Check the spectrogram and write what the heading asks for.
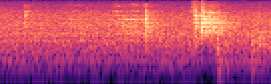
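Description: Metal parts of a dividing head (steel shaft, brass gear, aluminium frame) knocking and clinking as they are handled on a workbench, with one sharp clink about one and a half seconds in.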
